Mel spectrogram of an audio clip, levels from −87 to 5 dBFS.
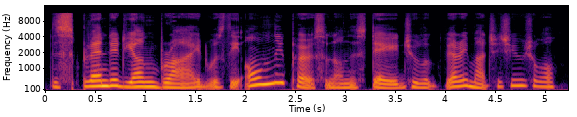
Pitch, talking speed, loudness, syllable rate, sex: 210 Hz, 195 wpm, -19 LUFS, 5.0 syllables/s, female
